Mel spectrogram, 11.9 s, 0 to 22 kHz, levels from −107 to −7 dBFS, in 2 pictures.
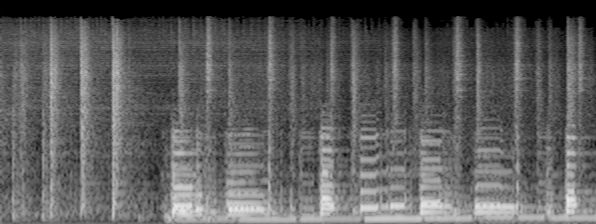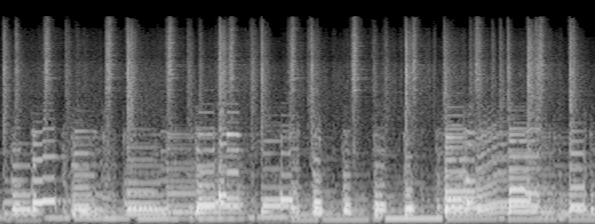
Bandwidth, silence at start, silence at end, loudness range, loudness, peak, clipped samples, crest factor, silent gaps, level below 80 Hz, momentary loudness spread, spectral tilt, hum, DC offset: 16 kHz; 0.1 s; 0 s; 3 LU; -25 LUFS; -8 dBFS; under 0.1%; 18 dB; none; -56 dBFS; 10 LU; -5.5 dB/octave; none; under 0.1%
